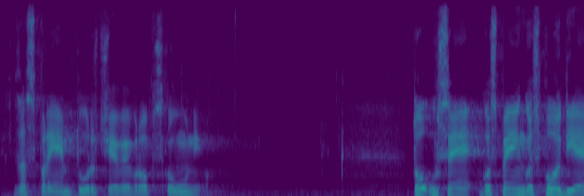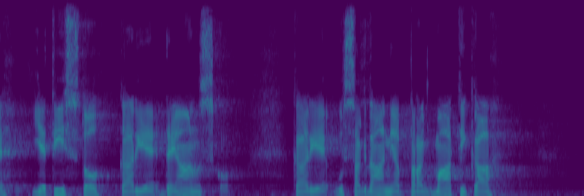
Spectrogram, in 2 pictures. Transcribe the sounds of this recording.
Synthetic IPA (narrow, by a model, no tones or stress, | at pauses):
zaspɾɛjemt̪uɾt͡ʃijɛwɛwɾoːpskɔuːnḭjɔ̰ | t̪oːʔusɛɡɔspeːinɡɔspoːd̪jɛjɛt̪iːst̪ɔkaɾjɛd̪ɛjaːnskɔ̰kaɾjɛʔusaɡd̪aːnjapɾaɡmaːt̪ika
